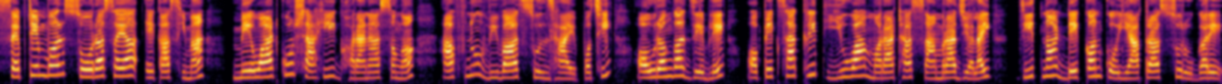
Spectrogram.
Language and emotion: Nepali, neutral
